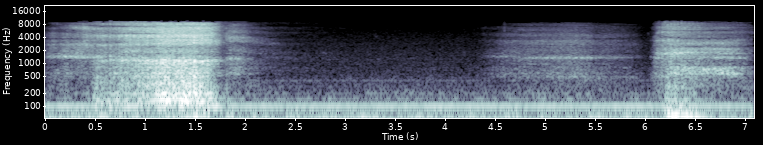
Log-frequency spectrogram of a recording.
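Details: Loud rough snores on inspiration during sleep with quiet breathing between, recorded with the SnoreLab snoring app; snoring.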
